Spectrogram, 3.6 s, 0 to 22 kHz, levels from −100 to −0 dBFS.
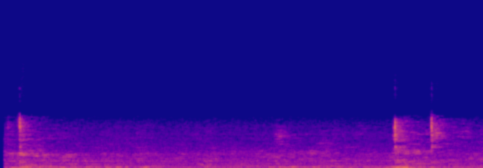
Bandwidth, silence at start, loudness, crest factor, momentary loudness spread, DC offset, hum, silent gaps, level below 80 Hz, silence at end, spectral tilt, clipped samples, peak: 7.2 kHz; 0 s; -50 LUFS; 30 dB; 14 LU; under 0.1%; none; none; -74 dBFS; 0 s; -3.5 dB/octave; under 0.1%; -22 dBFS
